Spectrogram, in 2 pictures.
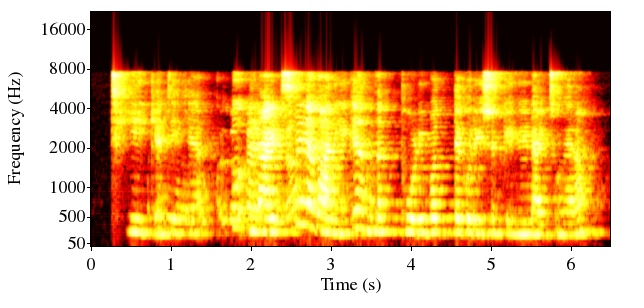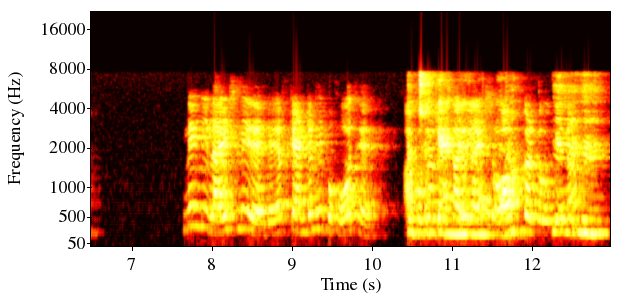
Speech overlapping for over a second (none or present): present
